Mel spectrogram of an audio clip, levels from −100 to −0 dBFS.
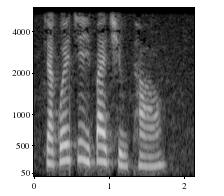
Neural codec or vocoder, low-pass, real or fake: none; 5.4 kHz; real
